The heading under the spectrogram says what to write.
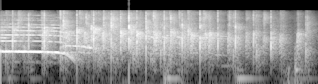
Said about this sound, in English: Hey, everybody, clap your hands for your next comedian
